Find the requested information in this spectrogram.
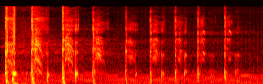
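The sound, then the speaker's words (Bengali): A man with lung cancer coughs heavily: many harsh, rasping coughs in a rapid, uneven series, loud at first and gradually weaker, with no speech. “এই পর্যন্ত বলে ভদ্রলোক খুব কাঁচতে লাগলেন এত কাশছেন কেন”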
